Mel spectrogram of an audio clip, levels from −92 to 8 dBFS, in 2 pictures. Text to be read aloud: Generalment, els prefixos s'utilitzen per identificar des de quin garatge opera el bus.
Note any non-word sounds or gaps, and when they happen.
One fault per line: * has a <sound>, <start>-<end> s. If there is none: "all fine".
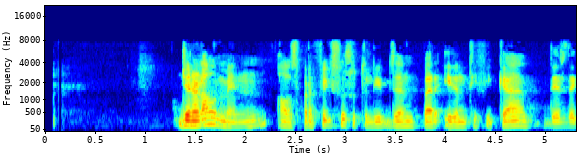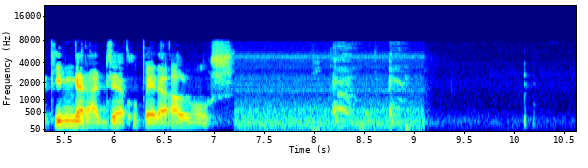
* has a cough, 8.0-9.0 s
